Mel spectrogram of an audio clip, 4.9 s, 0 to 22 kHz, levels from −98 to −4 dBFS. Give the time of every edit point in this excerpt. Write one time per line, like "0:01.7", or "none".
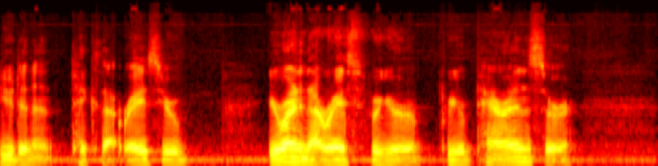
none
